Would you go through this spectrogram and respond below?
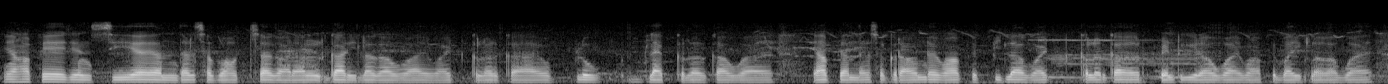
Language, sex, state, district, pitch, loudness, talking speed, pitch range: Hindi, male, Bihar, Vaishali, 105 Hz, -19 LUFS, 185 wpm, 105-110 Hz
